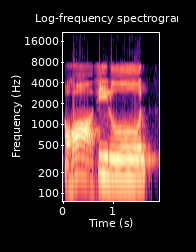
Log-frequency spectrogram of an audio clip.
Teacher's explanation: غین کو لمبا کرنا ہے کھڑا زبر کی وجہ سے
